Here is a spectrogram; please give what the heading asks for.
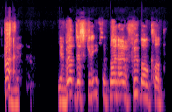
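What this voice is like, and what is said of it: Non-posh Edinburgh accent. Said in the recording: “he said in a very Edinburgh non posh accent”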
